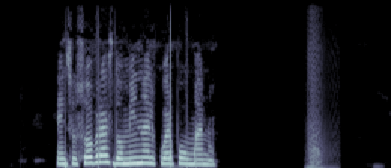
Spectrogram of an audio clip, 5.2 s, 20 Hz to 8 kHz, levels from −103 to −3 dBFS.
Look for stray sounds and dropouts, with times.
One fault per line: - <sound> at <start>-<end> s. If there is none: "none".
- whoosh at 4.0-4.5 s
